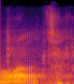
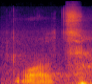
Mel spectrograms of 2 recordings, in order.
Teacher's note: Xo'p, "world" so'zidagi V W kabi yoki arab tilidagi mana bu V harfi bor, bilsanglar, o'sha arab tilidagi "va" degan so'zda, masalan, mana shunday talaffuz qilinadi. Bizdagi V bilan emas, ikkita lab bilan talaffuz qilinadi.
